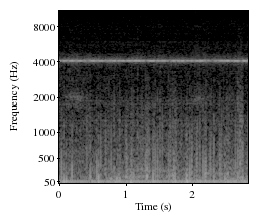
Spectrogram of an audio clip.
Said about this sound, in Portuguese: É o horário, deve ser de alarme, né?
